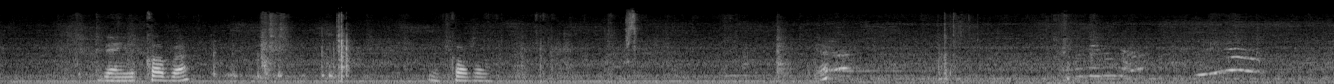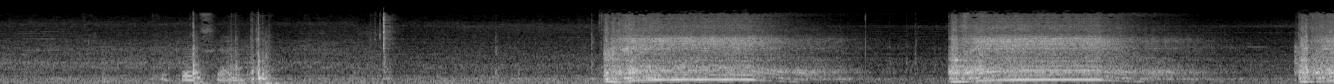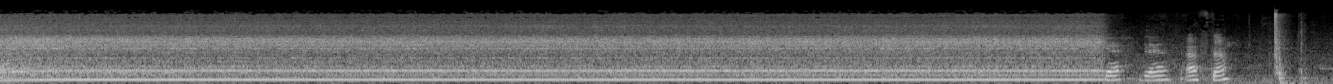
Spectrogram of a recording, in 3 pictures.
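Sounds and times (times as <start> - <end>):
blender motor churning water: 19.4 - 21.6, 22.8 - 25.3, 26.3 - 37.8.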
